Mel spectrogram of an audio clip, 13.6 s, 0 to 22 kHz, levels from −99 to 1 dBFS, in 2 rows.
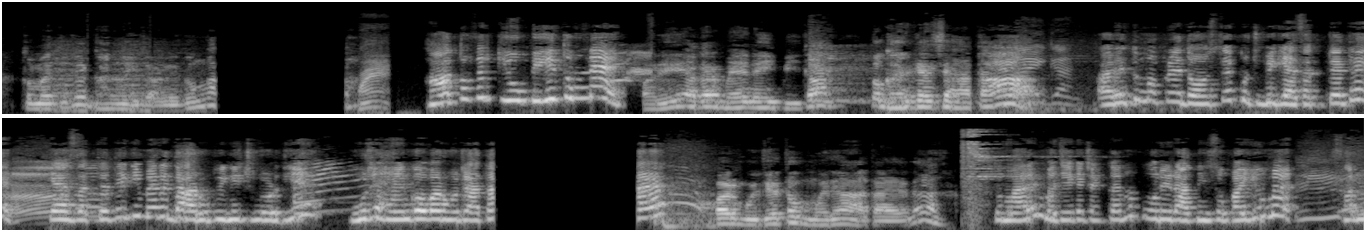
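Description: At 1.06 s the sound cuts out mid-flow and stays silent until 1.72 s, a gap of about 0.65 s. This is a playback stall. The likely cause is the player running short of buffered data or its output thread being held up, so nothing reached the output until it recovered. The sound then resumes.

From 1.72 s to 4.72 s the audio runs hurried, at about 1.1 times normal speed, with its pitch unchanged. This is time-compressed catch-up. The player is working off the backlog built up during the silence by dropping short slices and cross-fading across the joins.

A second playback stall opens at 9.26 s and lasts until 9.99 s, about 0.72 s of silence. Again the likely cause is a starved buffer or a blocked playback thread. Time-compressed catch-up follows from 9.99 s to 12.99 s, this time at about 1.15 times speed. The pitch again stays put, but the pace is pushed harder than after the first dropout.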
